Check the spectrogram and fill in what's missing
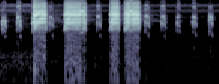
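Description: A grey francolin gives loud, harsh, shrill bursts, three long grating notes mixed with short sharp chips, all within three seconds; nothing else is heard.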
